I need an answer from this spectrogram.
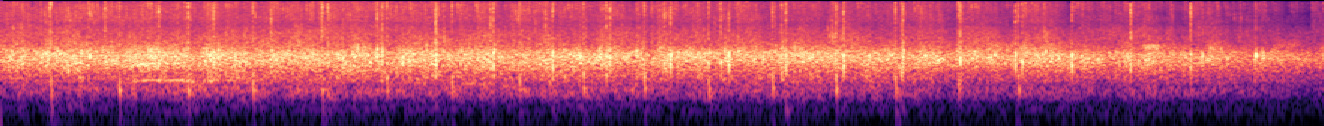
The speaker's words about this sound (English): Well done. Thank you so much. Another round of applause for Hollywood House.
